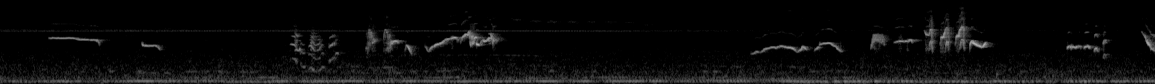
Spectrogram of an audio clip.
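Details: Black-breasted Oriental magpie-robin singing in full voice: high whistled notes, sharp rising and falling sweeps and rapid clustered chirps in bursts, over a steady high electronic whine and low background hum.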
